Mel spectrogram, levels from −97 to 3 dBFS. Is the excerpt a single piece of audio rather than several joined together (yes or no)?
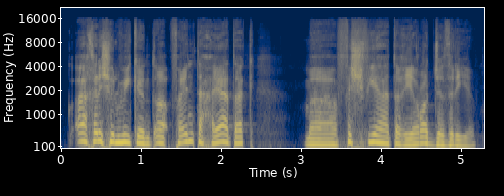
yes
